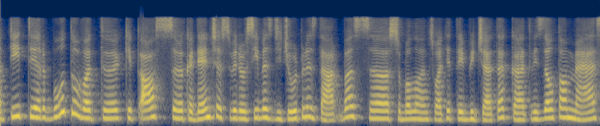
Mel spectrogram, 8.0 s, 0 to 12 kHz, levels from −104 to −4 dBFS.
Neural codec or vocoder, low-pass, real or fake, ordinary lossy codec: codec, 16 kHz, 0.3 kbps, FocalCodec; 7.2 kHz; fake; AAC, 64 kbps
